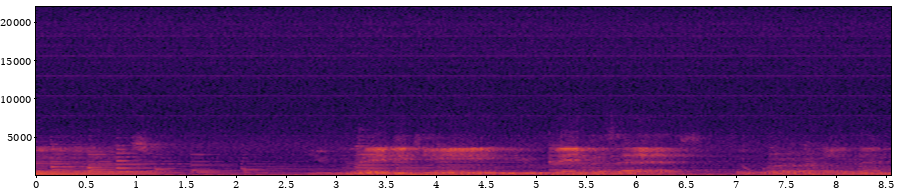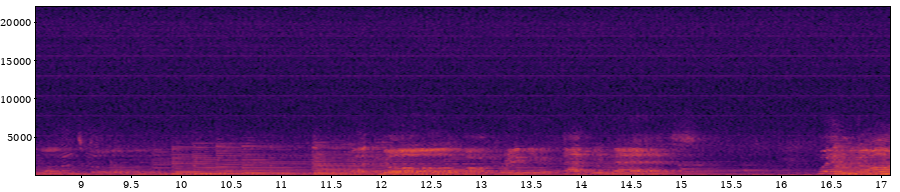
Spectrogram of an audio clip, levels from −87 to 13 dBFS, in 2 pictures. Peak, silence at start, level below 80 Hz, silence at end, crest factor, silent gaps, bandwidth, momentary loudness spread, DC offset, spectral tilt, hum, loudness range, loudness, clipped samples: -14 dBFS; 0 s; -46 dBFS; 0 s; 18 dB; none; over 20 kHz; 16 LU; under 0.1%; -5 dB/octave; none; 7 LU; -31 LUFS; under 0.1%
